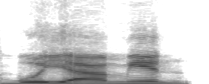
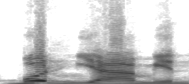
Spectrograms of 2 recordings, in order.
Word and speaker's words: Bunyamin: Saleh mau ketemu Pak Bu Yamin Bu Yamin kenapa kok bacanya buyamin kan itu nun mati ketemu ya idgam Iya idgham tapi tidak dibaca idgam jadi Idhar Idhar mutlak jadi Bunyamin itu kan sama nah yang pertama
